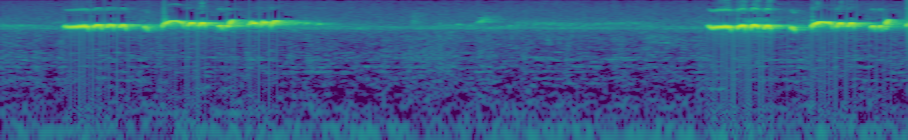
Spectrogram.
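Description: A white-throated kingbird gives two high, thin, buzzy twittering phrases that step upward in pitch, about three seconds apart, over quiet low background noise.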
